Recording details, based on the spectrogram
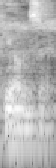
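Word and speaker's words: fiancée: ফিয়ন্সে আর ফিয়ন্সে, দুটোর প্রোনাউন্সিয়েশনই কিন্তু ফিয়ন্সে হবে।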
